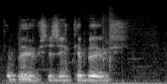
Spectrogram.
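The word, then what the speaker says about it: Qaboos: Caboose.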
